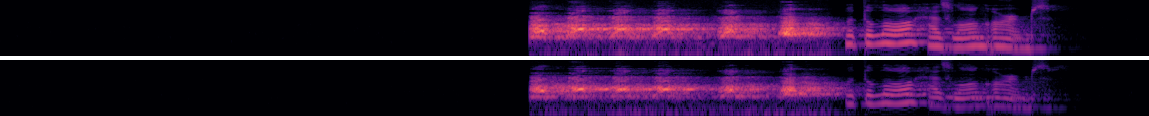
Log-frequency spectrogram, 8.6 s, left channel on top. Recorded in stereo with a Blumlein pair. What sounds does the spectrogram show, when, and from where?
4.0 s a dog barking: 55° left, 2.5 m
6.3 s a woman speaking: 35° left, 1.8 m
